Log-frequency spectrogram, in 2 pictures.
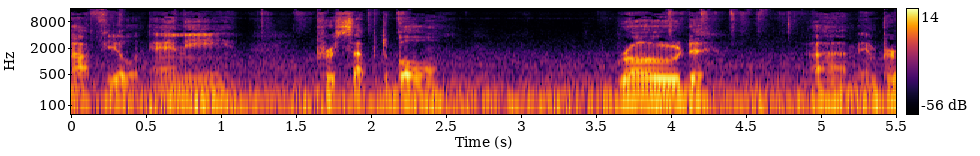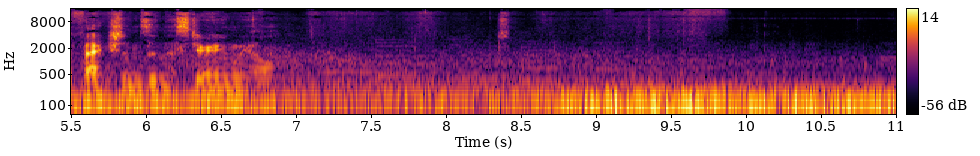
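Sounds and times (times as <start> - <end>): tyre and drivetrain rumble in car cabin: 0.0 - 11.0.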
